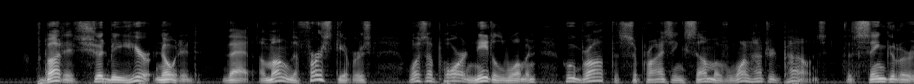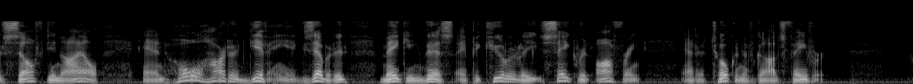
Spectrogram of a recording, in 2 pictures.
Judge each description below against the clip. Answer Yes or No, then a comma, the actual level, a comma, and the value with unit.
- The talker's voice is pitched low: Yes, low, 105 Hz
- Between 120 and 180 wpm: Yes, average, 150 wpm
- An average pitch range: No, wide, 7.1 semitones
